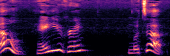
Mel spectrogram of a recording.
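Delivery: cheerful called reply; calling back. A narrator's reading. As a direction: call back across the hall. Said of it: "she called back".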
